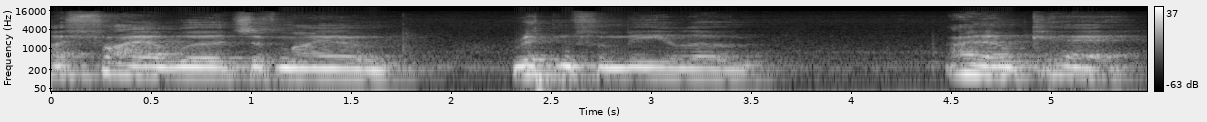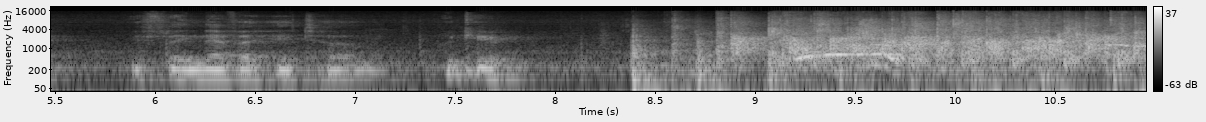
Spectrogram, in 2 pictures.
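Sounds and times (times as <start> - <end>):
audience applause: 8.6 - 10.9.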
